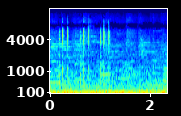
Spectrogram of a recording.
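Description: Konami Tiki Heat slot machine spinning its reels: a quick run of short, high electronic ticks as the reels land, over a steady low hum.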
